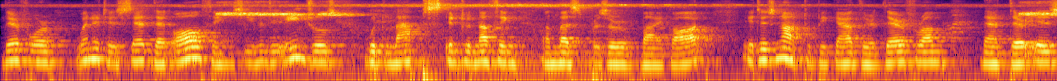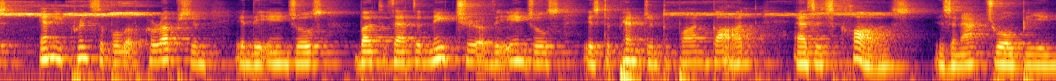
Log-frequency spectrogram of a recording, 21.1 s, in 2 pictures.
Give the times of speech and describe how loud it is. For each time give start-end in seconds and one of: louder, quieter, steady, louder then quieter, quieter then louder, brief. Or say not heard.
0.0-21.0 steady.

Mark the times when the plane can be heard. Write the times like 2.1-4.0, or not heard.
not heard.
